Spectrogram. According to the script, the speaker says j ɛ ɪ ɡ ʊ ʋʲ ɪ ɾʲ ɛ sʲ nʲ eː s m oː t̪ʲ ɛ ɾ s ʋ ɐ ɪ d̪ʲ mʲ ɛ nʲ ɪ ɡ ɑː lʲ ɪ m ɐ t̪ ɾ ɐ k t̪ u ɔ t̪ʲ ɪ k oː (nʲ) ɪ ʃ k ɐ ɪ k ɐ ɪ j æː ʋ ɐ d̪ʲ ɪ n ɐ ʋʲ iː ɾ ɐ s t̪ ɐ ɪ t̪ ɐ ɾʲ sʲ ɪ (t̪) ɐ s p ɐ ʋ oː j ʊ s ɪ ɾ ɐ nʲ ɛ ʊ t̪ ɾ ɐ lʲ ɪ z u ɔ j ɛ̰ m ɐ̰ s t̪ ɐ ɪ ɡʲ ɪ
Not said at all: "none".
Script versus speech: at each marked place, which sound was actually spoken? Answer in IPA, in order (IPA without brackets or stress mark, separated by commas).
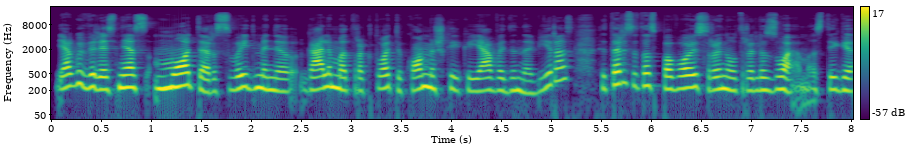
mʲ, t̪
